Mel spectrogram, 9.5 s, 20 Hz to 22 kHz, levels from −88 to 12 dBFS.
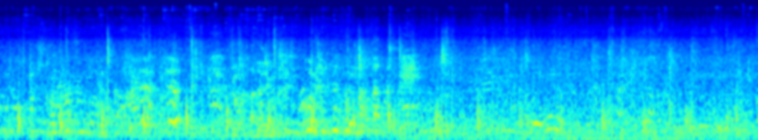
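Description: No technical faults can be heard at any point in this recording.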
